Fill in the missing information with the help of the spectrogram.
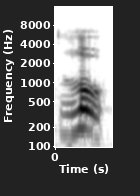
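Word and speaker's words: לא: Essa segunda palavrinha aí, que vocês estão vendo na tela, se pronuncia lo.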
